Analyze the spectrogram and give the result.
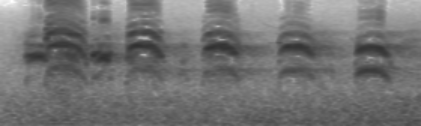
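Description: Heermann's gull calls: a series of five harsh, nasal squawks at a steady rhythm, loud, with faint background noise and no voices.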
